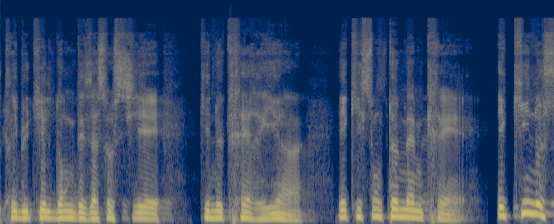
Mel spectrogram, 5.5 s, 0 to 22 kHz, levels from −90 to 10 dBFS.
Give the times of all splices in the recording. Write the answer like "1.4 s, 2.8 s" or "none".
none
